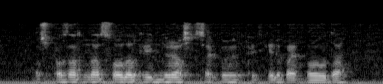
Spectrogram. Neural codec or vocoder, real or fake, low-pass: codec, 16 kHz, 16 kbps, FunCodec, trained on LibriTTS, 50 frames a second; fake; 7.2 kHz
